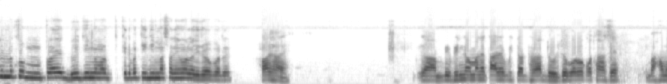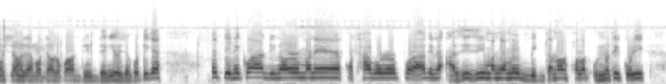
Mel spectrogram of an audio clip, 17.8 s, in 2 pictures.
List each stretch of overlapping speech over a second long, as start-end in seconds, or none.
none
